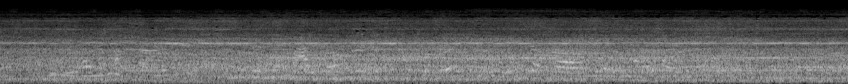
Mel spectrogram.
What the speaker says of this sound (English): Well, the plane's just landed.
